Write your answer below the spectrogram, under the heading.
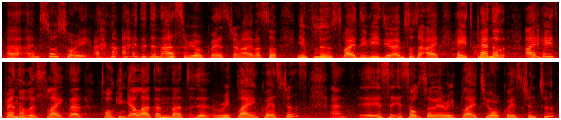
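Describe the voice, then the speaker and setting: A woman panelist, not a native English speaker, answering off the cuff in a halting way with repeated starts. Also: on the high side, steady tone. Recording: faint live event noise.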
